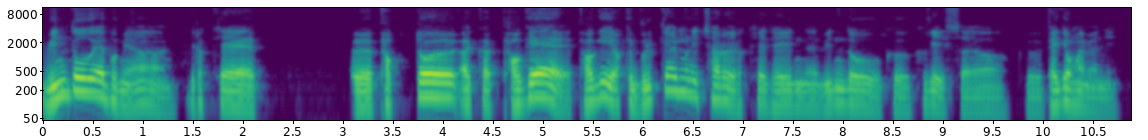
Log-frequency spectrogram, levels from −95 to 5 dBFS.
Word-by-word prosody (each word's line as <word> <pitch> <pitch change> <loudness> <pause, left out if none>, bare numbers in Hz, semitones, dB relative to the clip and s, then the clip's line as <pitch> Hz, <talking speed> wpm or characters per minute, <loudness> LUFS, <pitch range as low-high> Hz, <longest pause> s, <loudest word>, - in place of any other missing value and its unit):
윈도우에 165 - +4
보면 95 -7 -7 0.2
이렇게 90 -3 -2 0.9
그 90 -1 -1
벽돌 145 -2 +5
아 105 - +1
그러니까 - - -5
벽에 140 +9 +4
벽이 115 +8 -2
이렇게 110 -7 -1
물결무늬처럼 140 - -4
이렇게 95 +1 -8
돼 95 +1 -6
있는 90 -2 -10
윈도우 95 -3 -5
그 80 -2 -11
그게 95 +5 -9
있어요 75 -1 -12 0.2
그 75 -1 -14
배경 95 0 -3
화면이. 80 -5 -11
95 Hz, 280 characters per minute, -21 LUFS, 90-130 Hz, 0.9 s, 벽돌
